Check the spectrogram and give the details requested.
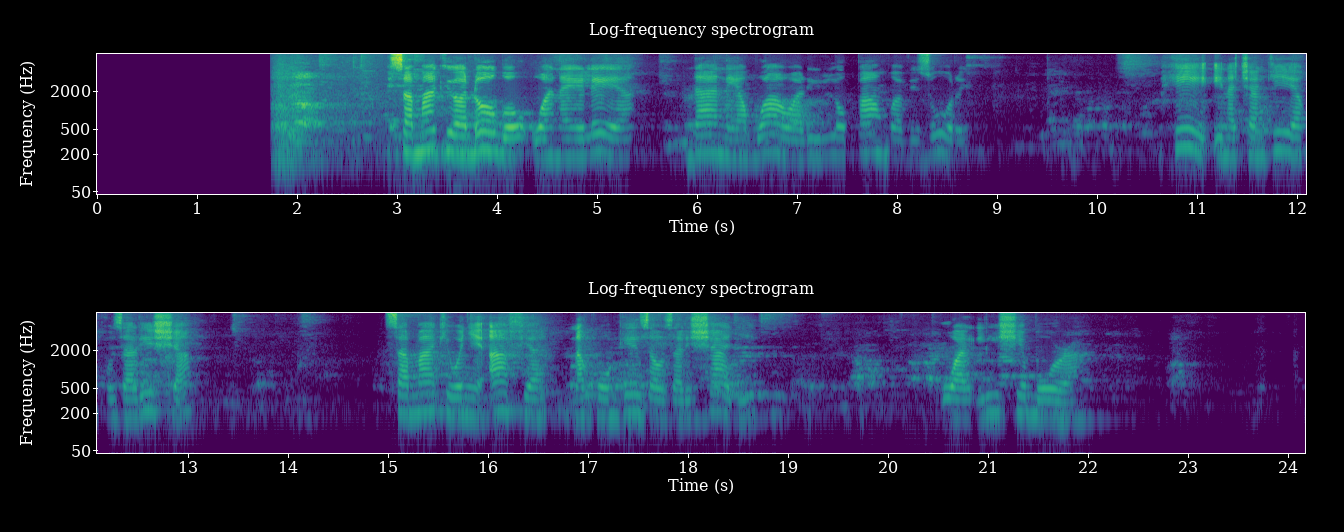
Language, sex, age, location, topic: Swahili, female, 25-35, Dar es Salaam, agriculture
